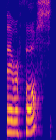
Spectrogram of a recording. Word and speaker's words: Ferrphos: I mean, Ferrofos, Ferrofos, it's spelt Ferrphos.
